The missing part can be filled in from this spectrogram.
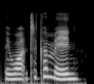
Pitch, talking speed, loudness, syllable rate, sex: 265 Hz, 315 wpm, -15 LUFS, 6.1 syllables/s, female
